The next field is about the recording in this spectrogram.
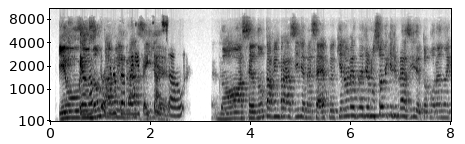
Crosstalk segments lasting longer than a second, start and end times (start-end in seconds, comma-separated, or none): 0.6-2.5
